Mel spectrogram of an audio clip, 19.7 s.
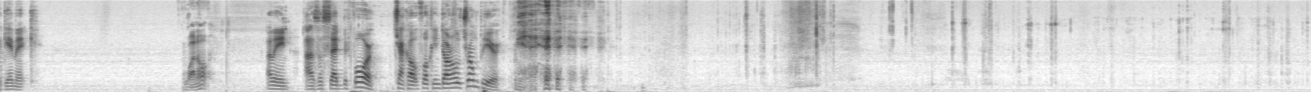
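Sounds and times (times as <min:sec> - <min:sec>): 
speech: 0:00.0 - 0:00.6, 0:02.8 - 0:03.3, 0:04.0 - 0:08.9
laughter: 0:07.7 - 0:09.2
person munching Pringles crisps: 0:10.9 - 0:19.6.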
